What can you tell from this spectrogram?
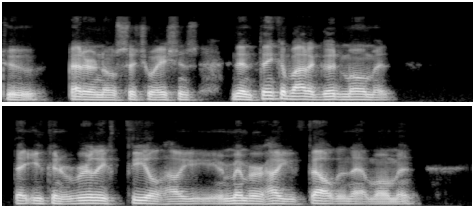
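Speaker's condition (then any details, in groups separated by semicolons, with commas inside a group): Parkinson's disease; man nearly 66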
